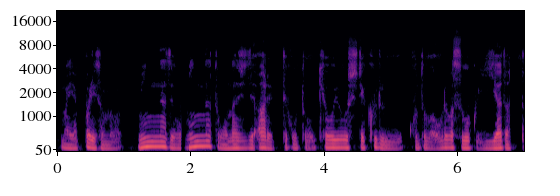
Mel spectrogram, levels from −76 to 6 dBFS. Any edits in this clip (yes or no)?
yes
